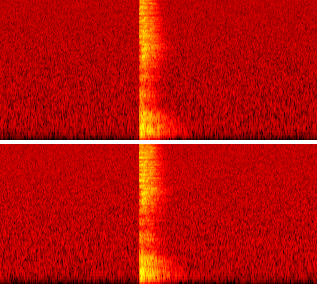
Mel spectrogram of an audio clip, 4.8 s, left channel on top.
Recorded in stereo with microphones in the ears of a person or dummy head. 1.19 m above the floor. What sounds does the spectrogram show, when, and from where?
2.1 s a clunk: 5° right (ahead or behind), 5 m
